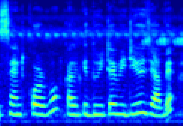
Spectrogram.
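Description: A cricket chirping steadily in a fast, even pulse, behind a woman talking.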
